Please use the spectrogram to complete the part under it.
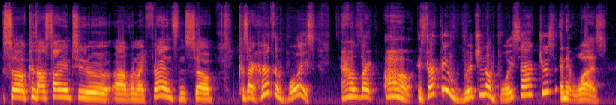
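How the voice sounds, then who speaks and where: A woman's voice: a little high, big pitch swings, moderate pace, a little mellow. A woman chatting casually as a podcast co-host, enthusiastic and rambling, peppering her talk with "like" and "dude". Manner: rambling, heavy use of "like" and "dude"; enthusiastic, gushing. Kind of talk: casual pop-culture chat.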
